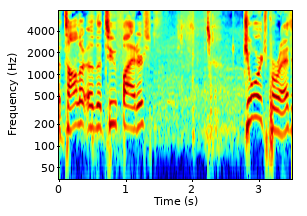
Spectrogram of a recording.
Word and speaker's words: Jorge: George Perez. It's spelled J O R G, but he says it's George Perez.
